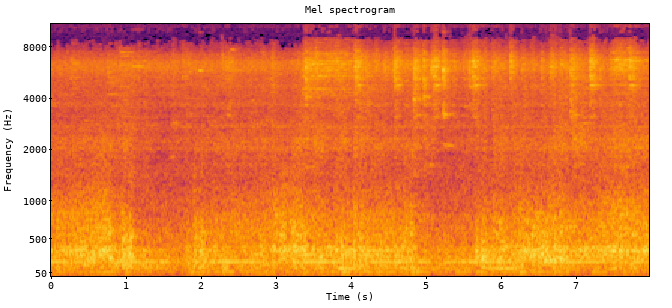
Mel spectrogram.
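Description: Sancaka passenger train running at speed, heard from inside a premium economy coach: a steady rolling rumble of wheels on rail with a constant hum. From about three seconds in, quick light clicks and clatter are heard.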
